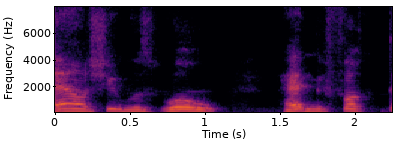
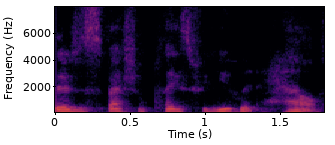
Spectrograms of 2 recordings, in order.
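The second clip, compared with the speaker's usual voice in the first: the softest possible hushed voice; 11 dB quieter than usual. Relaying what Persephone said while channeling her, in Persephone's soft voice. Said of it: "She has the softest voice".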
